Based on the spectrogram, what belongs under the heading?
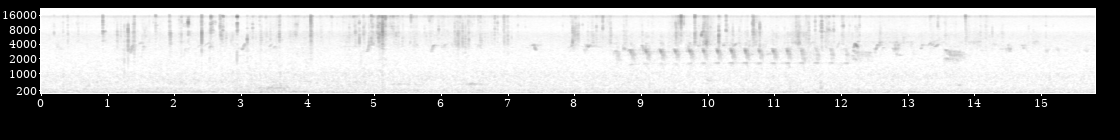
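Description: Near silence with scattered faint clicks. About nine seconds in, a faint bird calls with a quick even series of about a dozen short notes, around five a second, and gives one more short chirp a couple of seconds later.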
